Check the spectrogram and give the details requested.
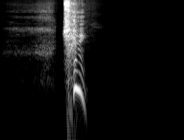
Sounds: Sneeze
